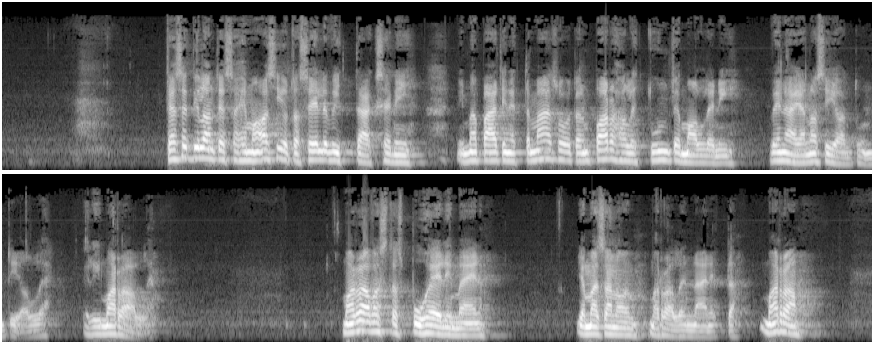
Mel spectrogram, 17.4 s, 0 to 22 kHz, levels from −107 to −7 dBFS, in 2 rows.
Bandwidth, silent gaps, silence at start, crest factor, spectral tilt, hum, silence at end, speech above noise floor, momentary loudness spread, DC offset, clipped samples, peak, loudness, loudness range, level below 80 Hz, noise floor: 16.5 kHz; none; 1.65 s; 18 dB; -6 dB/octave; none; 0.6 s; 43 dB; 12 LU; under 0.1%; under 0.1%; 0 dBFS; -16 LUFS; 5 LU; -64 dBFS; -59 dBFS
